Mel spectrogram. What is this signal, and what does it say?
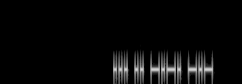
Morse code, heard as a keyed tone, about 44 wpm, 700 Hz. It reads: SICK
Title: Top 1501-1750 Words 45wpm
